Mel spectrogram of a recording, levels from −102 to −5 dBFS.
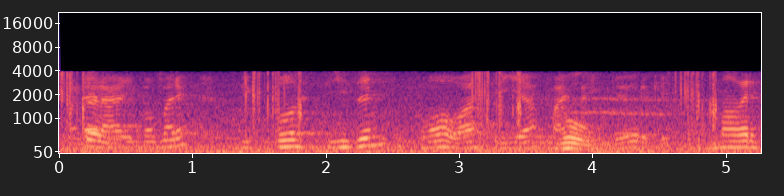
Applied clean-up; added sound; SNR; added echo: none; Domestic sounds, home sounds; 14 dB; none.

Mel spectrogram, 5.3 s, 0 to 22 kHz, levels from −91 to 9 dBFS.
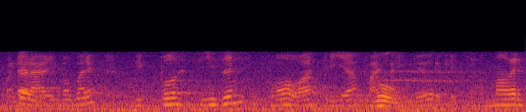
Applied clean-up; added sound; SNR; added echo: none; none; none; none.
